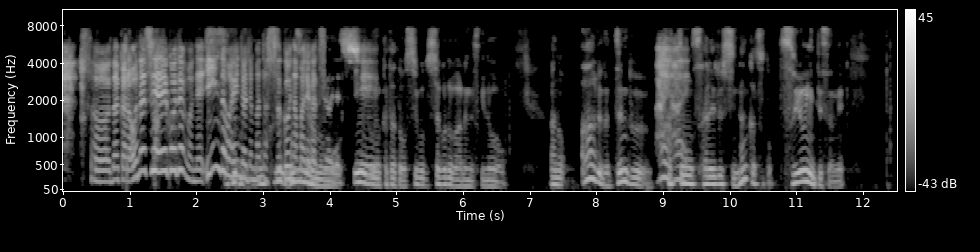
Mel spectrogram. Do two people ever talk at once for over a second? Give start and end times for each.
2.1-4.7

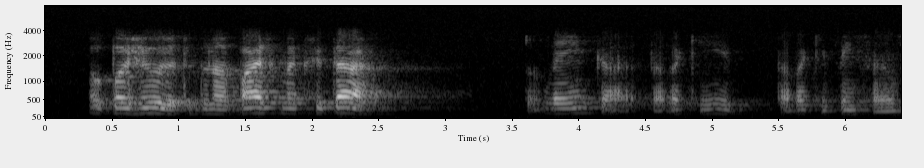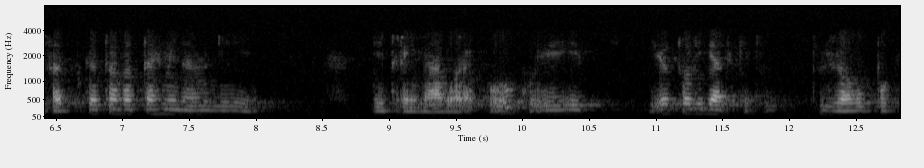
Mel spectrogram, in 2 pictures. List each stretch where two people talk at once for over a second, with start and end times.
none

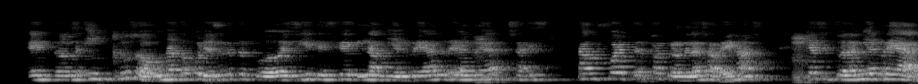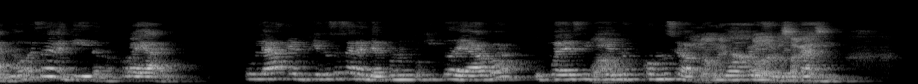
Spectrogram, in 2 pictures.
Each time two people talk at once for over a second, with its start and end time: 16.1-17.4

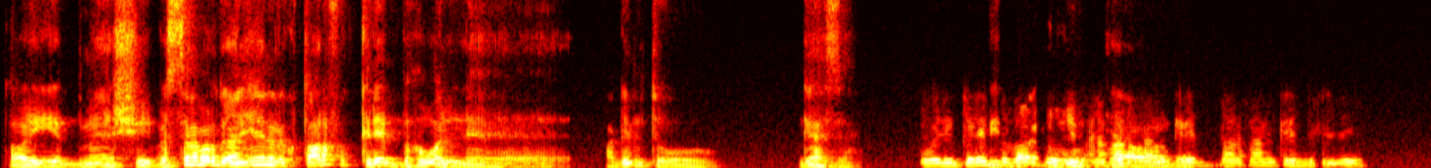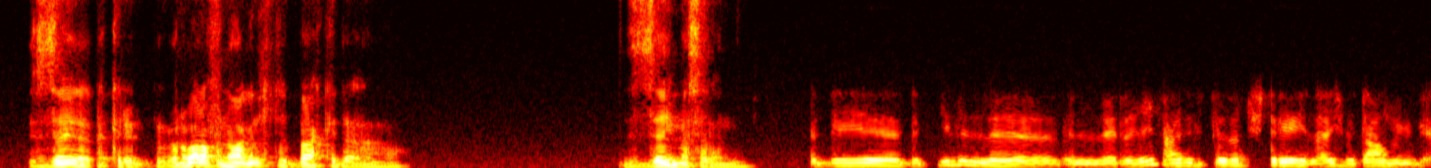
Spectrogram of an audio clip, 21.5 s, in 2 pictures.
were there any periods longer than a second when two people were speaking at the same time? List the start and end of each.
7.4-8.9

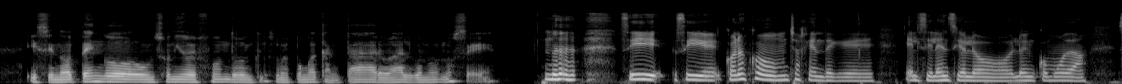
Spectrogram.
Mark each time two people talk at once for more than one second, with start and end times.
none

